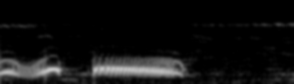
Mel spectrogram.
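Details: Spotted dove cooing close up: a short wavering low note, a brief pause, then a longer steady, slightly hoarse coo of about half a second, with nothing else audible behind it.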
